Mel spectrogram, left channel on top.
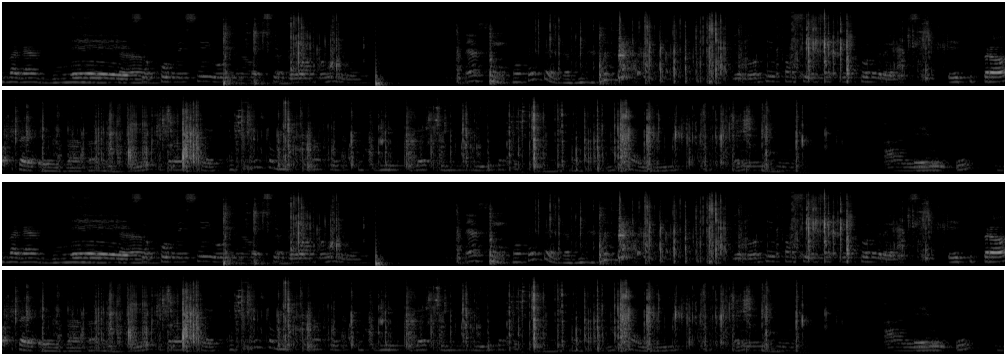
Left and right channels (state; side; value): identical; both; correlation 1.00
